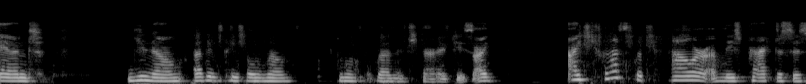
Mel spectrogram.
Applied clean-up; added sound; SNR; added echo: neural mask model DeepFilterNet 3.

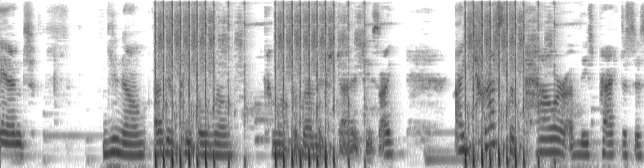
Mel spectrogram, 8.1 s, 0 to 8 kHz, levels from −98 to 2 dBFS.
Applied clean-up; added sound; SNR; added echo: classical method WPE with log-MMSE.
